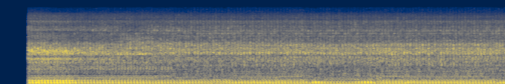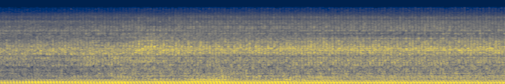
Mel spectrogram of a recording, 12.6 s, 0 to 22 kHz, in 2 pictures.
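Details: 2009 BMW E60 LCI with N47 diesel at idle: a steady rattly tick about three or four per second over the engine drone. The owner suspects timing chain noise.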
